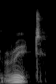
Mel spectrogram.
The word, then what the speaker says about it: route: the buses take um in American English I think it's usually pronounced route but in British English we pronounce it root okay so let's move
